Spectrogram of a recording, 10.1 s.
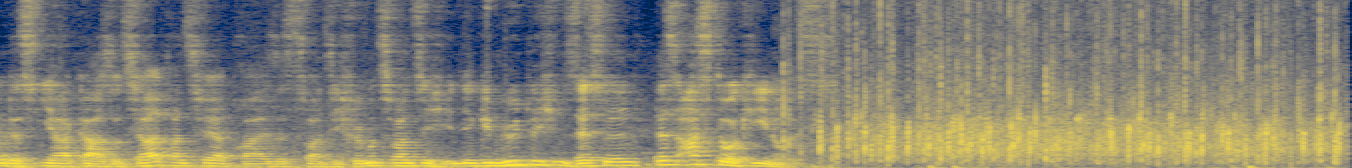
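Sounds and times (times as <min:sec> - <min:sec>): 
speech: 0:00.0 - 0:06.2
audience applause in a cinema hall: 0:06.2 - 0:10.1.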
